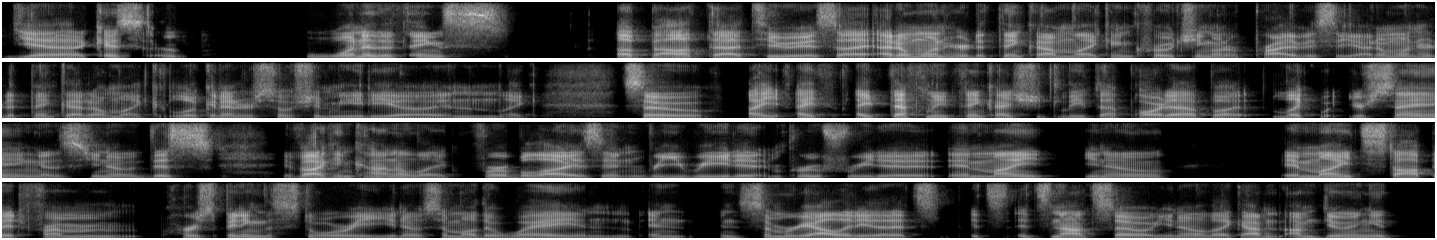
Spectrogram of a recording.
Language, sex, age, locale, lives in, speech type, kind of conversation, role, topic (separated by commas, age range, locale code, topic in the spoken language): English, male, 30-34, en-US, United States, conversation, advice, user, How do I calmly talk through a disagreement with a close friend?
